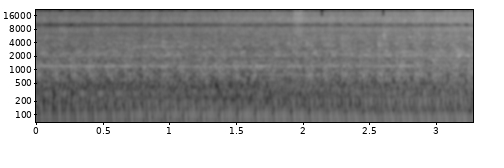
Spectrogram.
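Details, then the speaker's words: Detroit diesel truck, first start after sitting 11 years after ECM issue: rough idle with regular heavy stumble about four a second, missing like crazy; engine position sensor not reading properly. "She's alive! It's missing like crazy, but it's alive. 11 years. 11 years and it's alive. If it ain't reading engine position sensor, it ain't gonna run."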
